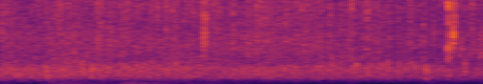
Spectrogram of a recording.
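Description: Sustained audience applause, a dense steady wash of many hands clapping at even loudness throughout, with no talking over it.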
